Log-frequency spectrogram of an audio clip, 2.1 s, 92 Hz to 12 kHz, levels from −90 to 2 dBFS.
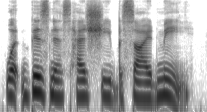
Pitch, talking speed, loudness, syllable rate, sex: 180 Hz, 175 wpm, -18 LUFS, 5.3 syllables/s, female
